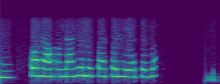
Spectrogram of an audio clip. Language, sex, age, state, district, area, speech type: Assamese, female, 18-30, Assam, Darrang, rural, conversation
